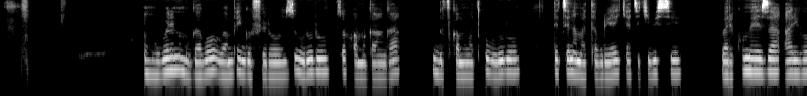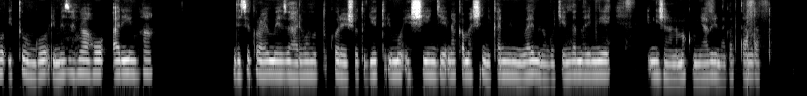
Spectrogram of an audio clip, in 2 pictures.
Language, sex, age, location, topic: Kinyarwanda, female, 25-35, Nyagatare, agriculture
